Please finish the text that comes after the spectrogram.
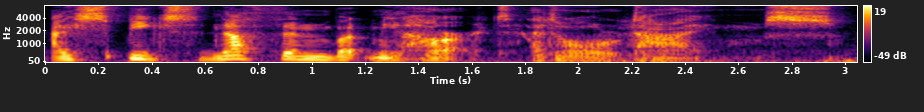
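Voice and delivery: put-on pirate speech. Reading a film quote to co-host, pirate voice. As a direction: play a plain-spoken old sea dog. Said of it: "I'm gonna do a pirate voice".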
